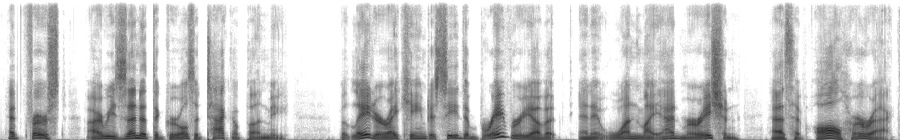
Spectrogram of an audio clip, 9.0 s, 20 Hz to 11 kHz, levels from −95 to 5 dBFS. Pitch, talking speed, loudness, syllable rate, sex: 145 Hz, 195 wpm, -19 LUFS, 5.2 syllables/s, male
